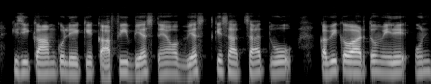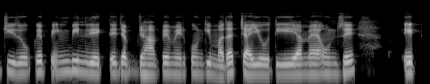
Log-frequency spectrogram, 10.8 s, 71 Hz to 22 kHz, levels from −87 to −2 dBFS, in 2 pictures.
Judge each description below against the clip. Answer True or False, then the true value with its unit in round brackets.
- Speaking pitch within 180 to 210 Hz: False (150 Hz)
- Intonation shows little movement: True (1.8 semitones)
